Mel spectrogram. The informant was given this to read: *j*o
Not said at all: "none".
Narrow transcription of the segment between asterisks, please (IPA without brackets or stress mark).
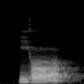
j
